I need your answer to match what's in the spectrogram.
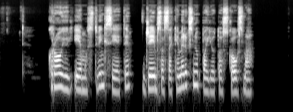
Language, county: Lithuanian, Telšiai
